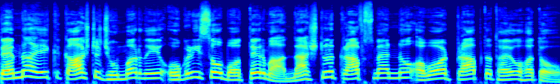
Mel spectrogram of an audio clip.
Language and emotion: Gujarati, neutral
